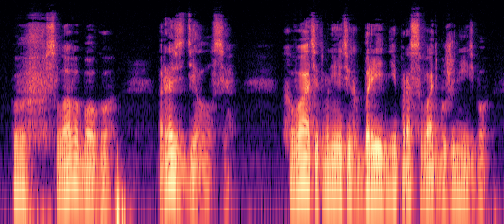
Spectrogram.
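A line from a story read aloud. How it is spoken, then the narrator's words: Relieved sigh. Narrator (Russian): Облегченно вздохнул он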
